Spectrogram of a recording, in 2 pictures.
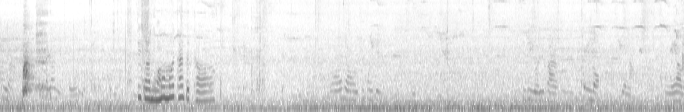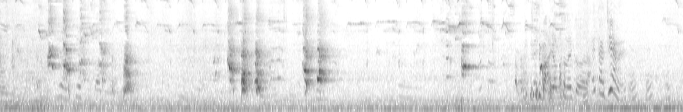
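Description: Young boys talk casually close by.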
